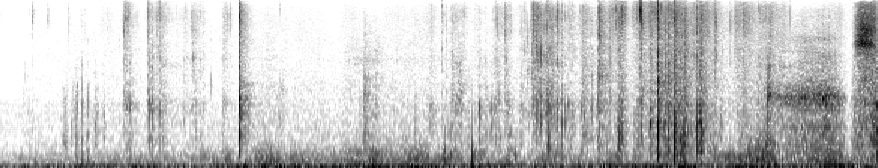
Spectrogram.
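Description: Plastic shrink-wrap film on a CD digipak being slit with a knife and peeled off, a run of crinkling and crackling that gets busier in the second half as the film is pulled away.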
